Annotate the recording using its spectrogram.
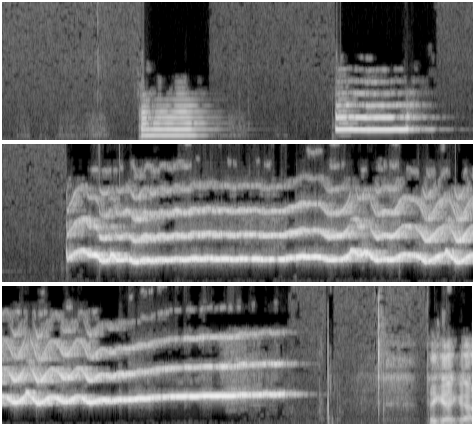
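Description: A saxophone plays short notes and then a long wavering high phrase.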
